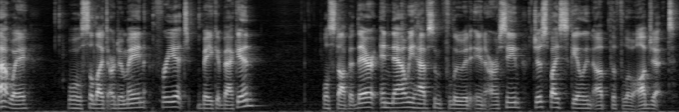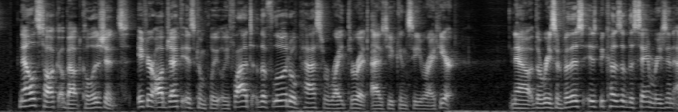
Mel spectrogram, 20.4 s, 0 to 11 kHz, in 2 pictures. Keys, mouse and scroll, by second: 0.4-1.0 scroll down 2, 1.0 click, 2.3-5.8 drag, 5.8-6.2 scroll down 1, 6.2-8.1 shift+middle drag, 8.1 click, 14.6 space, 16.9 space, 17.9 click.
